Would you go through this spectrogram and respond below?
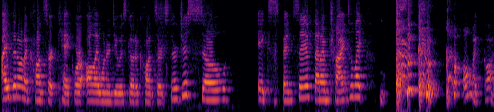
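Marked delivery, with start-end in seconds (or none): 7.9-9.9 high voice choking on spit mid-line. Breaking off mid-sentence about concerts: choking on spit. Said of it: "I just choked on my own spit".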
